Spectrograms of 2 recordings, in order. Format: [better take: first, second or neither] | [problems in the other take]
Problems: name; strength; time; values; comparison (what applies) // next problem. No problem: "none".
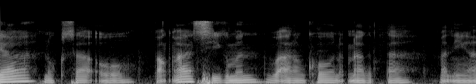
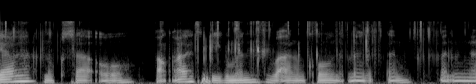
first | noise reduction (neural diffusion model UNIVERSE++)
